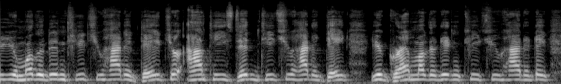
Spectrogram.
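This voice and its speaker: A middle-aged woman from Wisconsin giving an emphatic, preachy monologue to camera, repeating rhetorical questions to press her point. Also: mid-range voice. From Milwaukee, Wisconsin. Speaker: social media commentator.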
